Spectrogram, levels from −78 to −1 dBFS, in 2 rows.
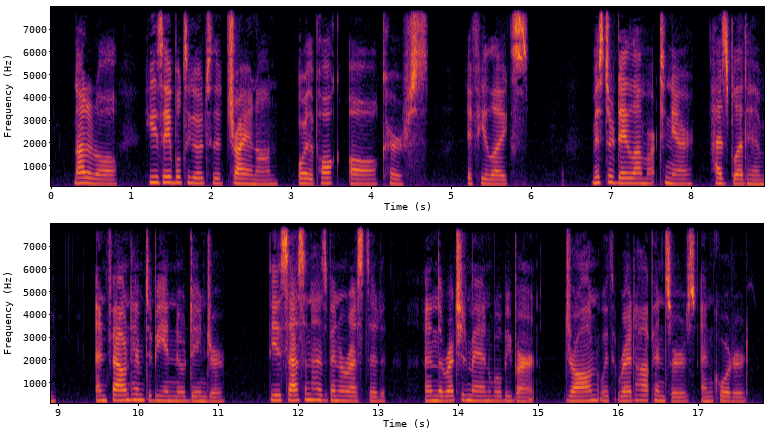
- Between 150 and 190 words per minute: Yes, average, 180 wpm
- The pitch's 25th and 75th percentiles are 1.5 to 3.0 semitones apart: Yes, narrow, 2.4 semitones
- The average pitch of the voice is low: No, high, 210 Hz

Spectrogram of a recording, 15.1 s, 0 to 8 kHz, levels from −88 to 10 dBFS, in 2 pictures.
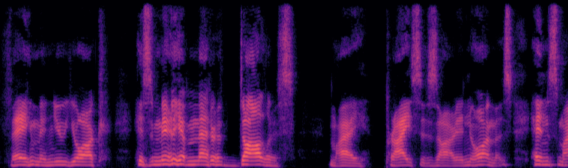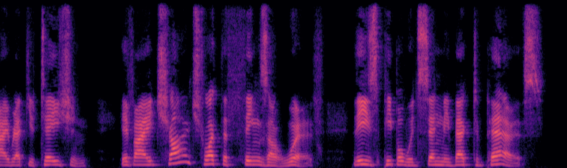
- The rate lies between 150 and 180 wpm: No, average, 140 wpm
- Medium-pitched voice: Yes, medium, 165 Hz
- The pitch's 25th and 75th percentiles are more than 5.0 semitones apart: No, average, 3.3 semitones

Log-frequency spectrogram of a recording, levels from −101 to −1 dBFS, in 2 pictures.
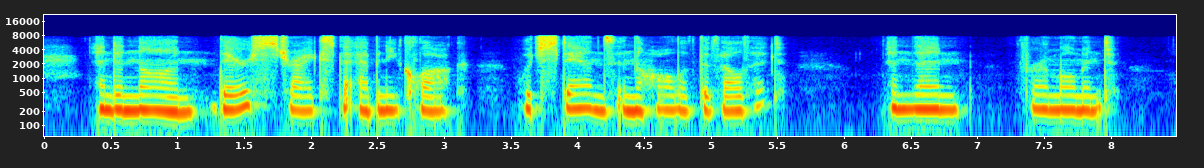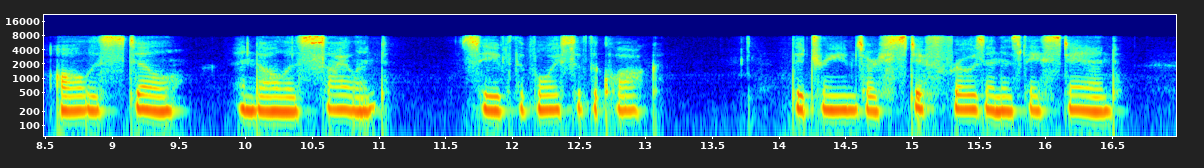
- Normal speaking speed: Yes, average, 145 wpm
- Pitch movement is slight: Yes, narrow, 1.3 semitones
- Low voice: No, high, 210 Hz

